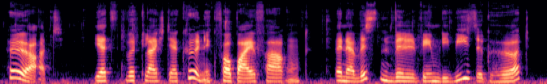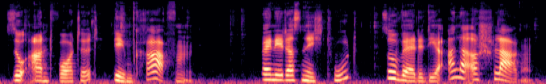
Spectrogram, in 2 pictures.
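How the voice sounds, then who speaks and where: A woman voicing a sly, clever male cat in boots in a storybook reading, by turns bold and flattering. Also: mid-range voice, a little slow. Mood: commanding.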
